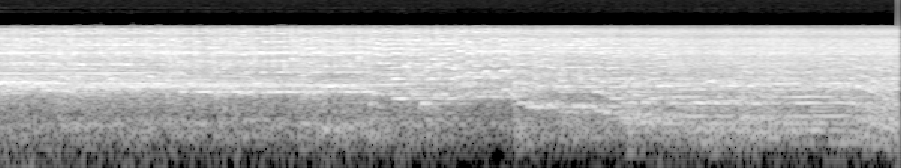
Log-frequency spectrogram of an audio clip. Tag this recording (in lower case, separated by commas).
music, plucked string instrument, strum, musical instrument, bass guitar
